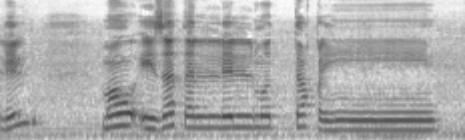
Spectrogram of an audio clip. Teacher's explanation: ता की दो ज़बर को लाम के साथ मिला रहे हैं क्योंकि लाम के ऊपर शद है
